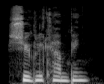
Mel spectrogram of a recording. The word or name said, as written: cykelcamping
